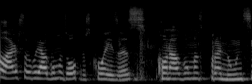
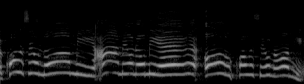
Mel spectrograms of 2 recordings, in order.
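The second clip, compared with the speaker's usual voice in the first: high, lively stranger asking a name; curious stranger; 10 semitones higher, slower than usual. Retold or imitated. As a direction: ask a name brightly like a newcomer. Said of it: "alguém chega".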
